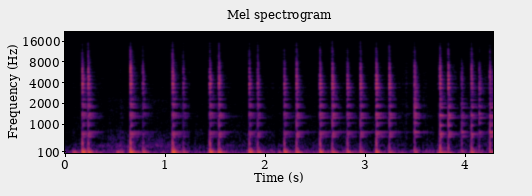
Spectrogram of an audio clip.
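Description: Long fingernails tap a slim, hollow aluminium Coca-Cola Cherry can resting on a tablecloth in a quick, uneven run of taps, some in close pairs. Each tap is a sharp, clicky tick with a brief, bright metallic ring over a dull low thump, dying away almost at once.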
